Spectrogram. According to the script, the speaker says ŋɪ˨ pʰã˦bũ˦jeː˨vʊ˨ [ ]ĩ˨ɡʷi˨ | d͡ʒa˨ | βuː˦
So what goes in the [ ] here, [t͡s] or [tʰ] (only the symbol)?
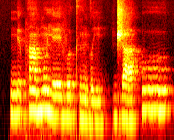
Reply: tʰ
